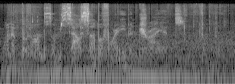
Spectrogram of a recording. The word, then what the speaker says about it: salsa: the avocado verde salsa I notice a lot of Americans say sauca SAA it's salsa baby hey don't take my word for it ask a Hispanic it's like the dance the dance is the same word salsa let's dig in taste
